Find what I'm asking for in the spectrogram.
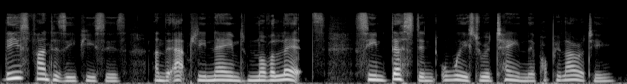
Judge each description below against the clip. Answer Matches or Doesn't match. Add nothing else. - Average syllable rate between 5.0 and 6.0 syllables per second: Matches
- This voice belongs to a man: Doesn't match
